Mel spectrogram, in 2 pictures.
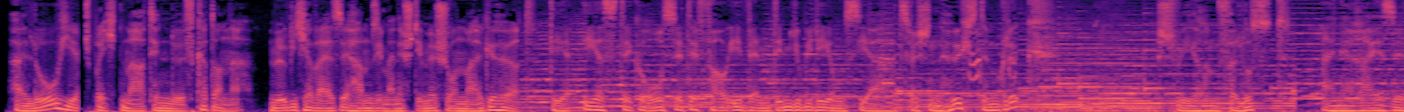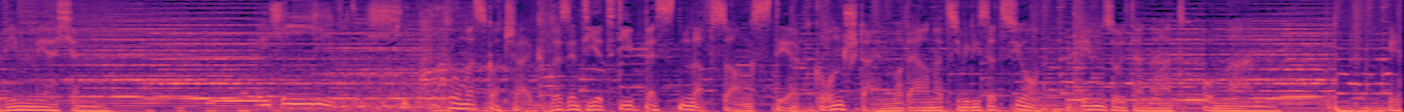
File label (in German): D Werbung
